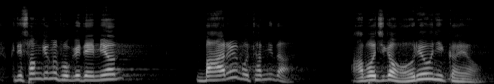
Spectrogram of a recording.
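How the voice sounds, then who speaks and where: A man's voice: high-pitched, a bit bright. A male youth pastor preaching a sermon, telling the story and acting out the characters. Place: church sanctuary. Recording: long church-hall reverb.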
